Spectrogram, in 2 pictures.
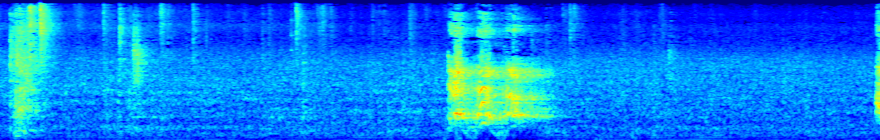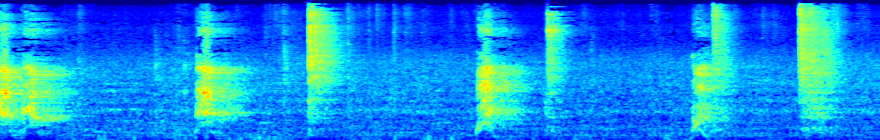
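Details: Young Rottweiler barking at a bucket, a few short barks separated by pauses of one to two seconds, some doubled, with quiet room noise between.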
